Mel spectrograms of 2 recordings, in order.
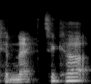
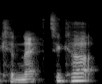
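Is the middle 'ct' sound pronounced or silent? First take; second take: pronounced; pronounced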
